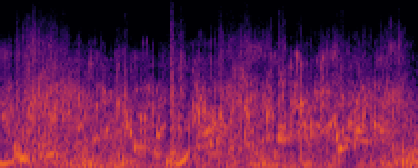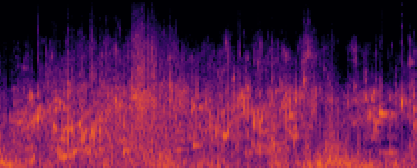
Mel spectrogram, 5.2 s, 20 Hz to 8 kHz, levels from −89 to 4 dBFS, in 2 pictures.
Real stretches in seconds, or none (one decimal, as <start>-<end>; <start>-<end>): 0.0-5.2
